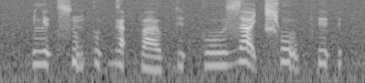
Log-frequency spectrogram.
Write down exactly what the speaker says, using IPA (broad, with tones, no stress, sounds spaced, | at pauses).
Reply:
l ɪ˦ ʔ sʰ ũ˦˨ k ʊ˦ ʔ ɡ ä˦ ʔ p a˨ ʊ̯ k ɪ˦ ʔ k o˦ ʊ̯ z ä̰˦˨ t͡ɕʰ o̰˦˨ ʊ̯ pʰ ɪ˦ ʔ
